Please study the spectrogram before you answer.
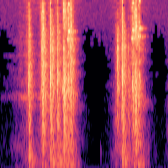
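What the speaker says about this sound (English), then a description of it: "Thanks for slamming the door in my face." A door slams in a video game: two loud, close, broadband impacts about a second apart, the first longer and rattling, each dropping quickly to silence.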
